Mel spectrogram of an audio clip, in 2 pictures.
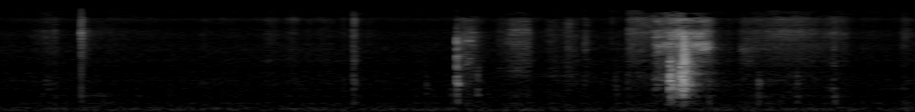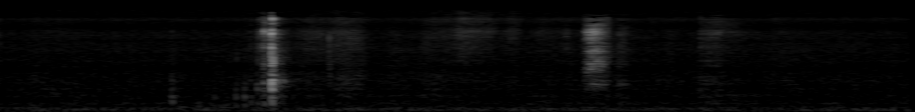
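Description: Paper rustling as a picture book's page is turned by hand, loudest a little past three seconds in, with a few short taps and rustles from handling the book before and after.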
